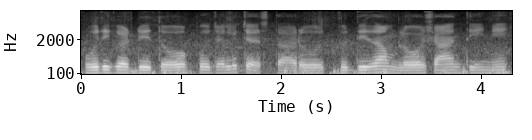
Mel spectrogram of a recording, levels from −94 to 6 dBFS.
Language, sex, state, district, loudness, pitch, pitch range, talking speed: Telugu, male, Andhra Pradesh, Annamaya, -16 LUFS, 130 Hz, 125-135 Hz, 70 wpm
